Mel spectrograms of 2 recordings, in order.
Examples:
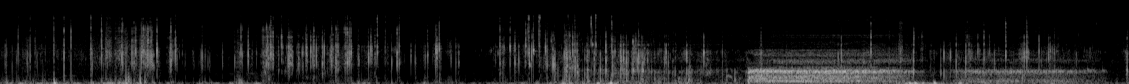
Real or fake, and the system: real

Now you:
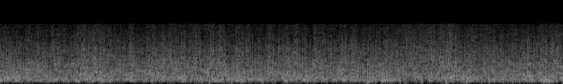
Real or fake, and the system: fake, vocoder, Vocos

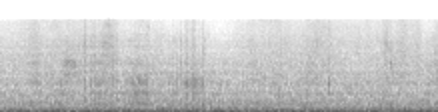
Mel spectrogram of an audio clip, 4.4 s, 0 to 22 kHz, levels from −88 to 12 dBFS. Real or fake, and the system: fake, vocoder, Vocos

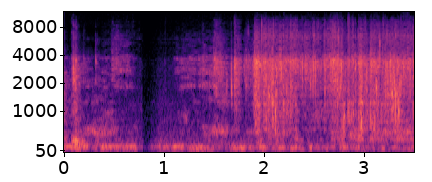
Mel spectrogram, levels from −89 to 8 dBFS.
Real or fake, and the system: real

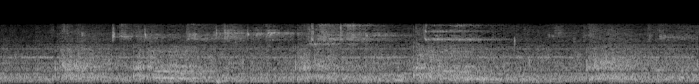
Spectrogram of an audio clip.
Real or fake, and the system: real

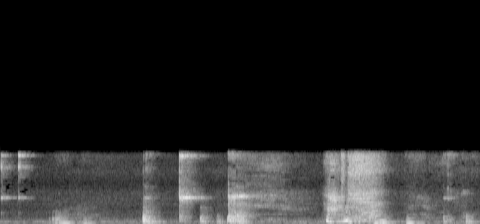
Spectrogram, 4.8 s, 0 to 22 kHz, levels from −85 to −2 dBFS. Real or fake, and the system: real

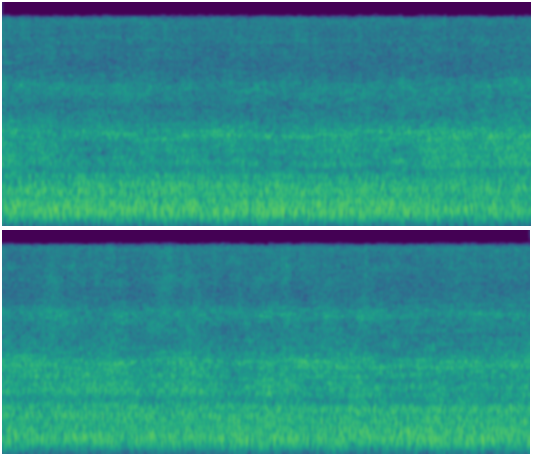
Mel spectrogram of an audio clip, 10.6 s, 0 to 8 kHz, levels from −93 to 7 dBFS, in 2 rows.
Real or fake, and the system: real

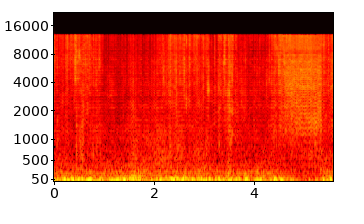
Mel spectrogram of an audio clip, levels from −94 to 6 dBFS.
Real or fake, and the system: fake, vocoder, Vocos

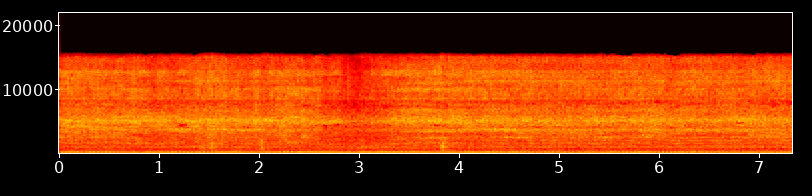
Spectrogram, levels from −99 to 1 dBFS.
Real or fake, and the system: fake, vocoder, Vocos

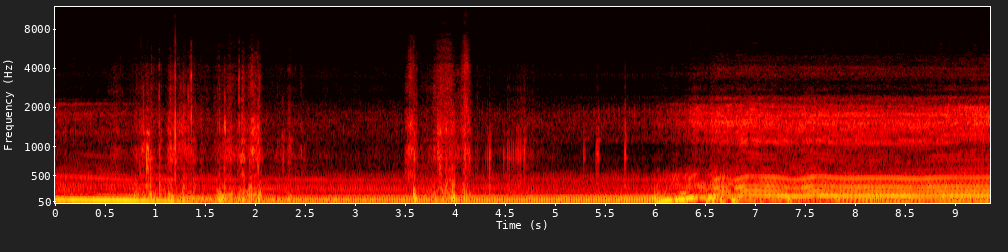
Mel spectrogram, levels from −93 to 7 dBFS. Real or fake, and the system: real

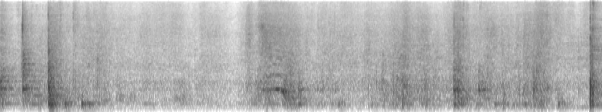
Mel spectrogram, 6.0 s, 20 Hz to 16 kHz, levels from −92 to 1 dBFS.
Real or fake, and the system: fake, vocoder, Vocos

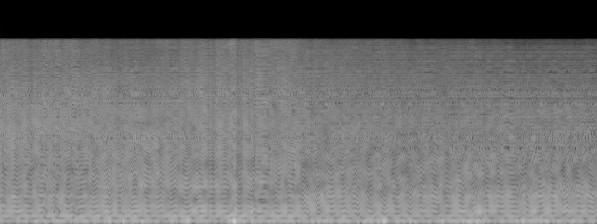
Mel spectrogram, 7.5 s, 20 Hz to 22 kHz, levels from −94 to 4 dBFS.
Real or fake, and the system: fake, vocoder, Vocos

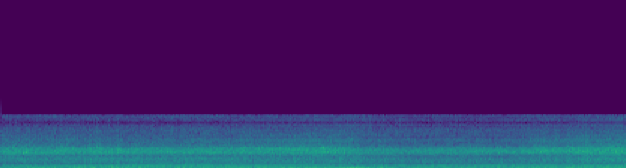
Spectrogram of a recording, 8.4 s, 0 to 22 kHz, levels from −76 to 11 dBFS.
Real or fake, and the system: fake, vocoder, Vocos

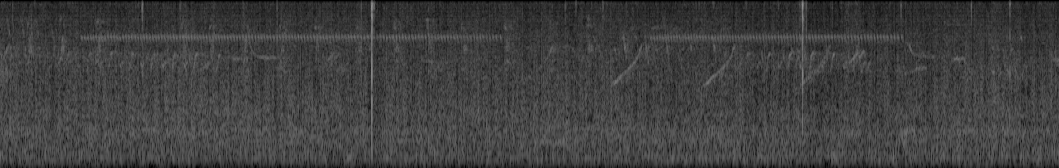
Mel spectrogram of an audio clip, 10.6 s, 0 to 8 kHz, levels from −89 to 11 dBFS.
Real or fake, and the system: fake, vocoder, Vocos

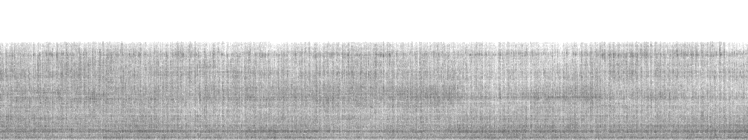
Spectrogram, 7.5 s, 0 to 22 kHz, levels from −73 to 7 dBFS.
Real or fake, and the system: real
